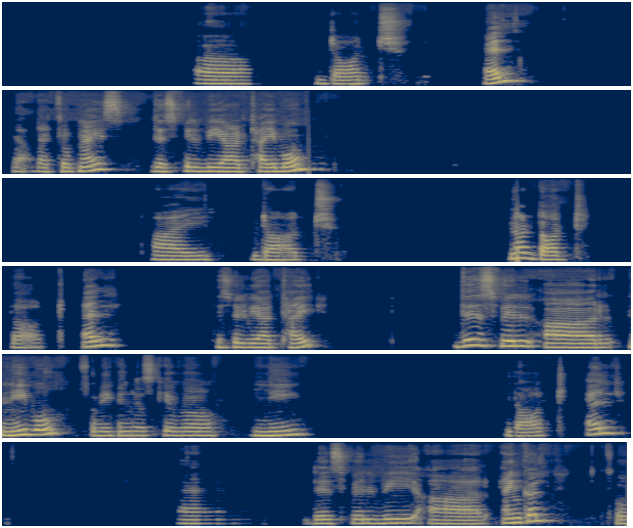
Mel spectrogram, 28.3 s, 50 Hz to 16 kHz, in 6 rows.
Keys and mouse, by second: 5.8 click, 6.6 click, 17.2 click, 17.5 shift+middle click, 18.2 click, 18.7 click, 20.8 e, 25.6 shift+middle drag, 26.8 click, 27.7-28.2 drag.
